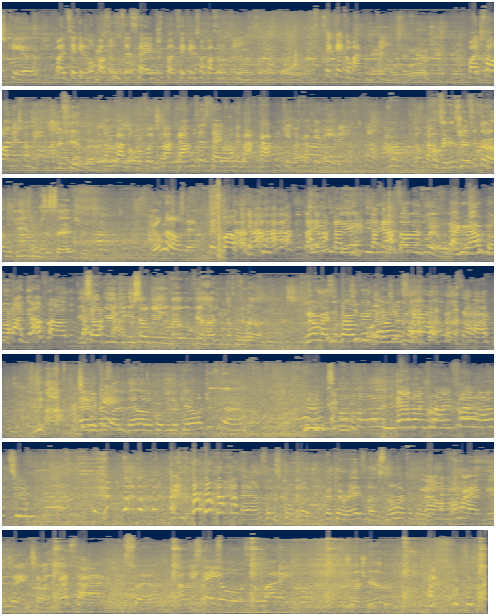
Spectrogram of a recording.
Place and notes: Ingá, Niterói - Rio de Janeiro, Brazil - Glauber's Bar
End of meeting in the Glauber's bar.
